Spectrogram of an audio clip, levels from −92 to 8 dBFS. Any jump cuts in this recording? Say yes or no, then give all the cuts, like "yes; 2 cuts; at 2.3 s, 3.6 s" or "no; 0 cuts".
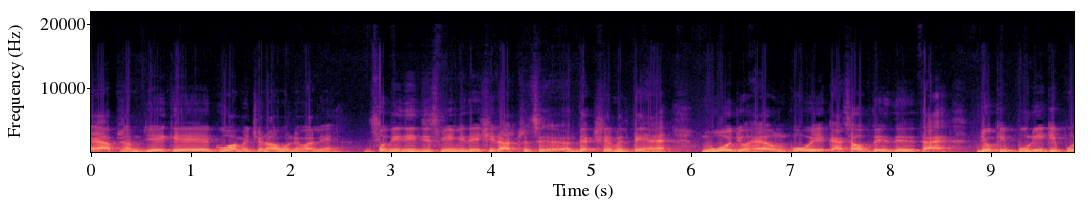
yes; 1 cut; at 2.9 s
